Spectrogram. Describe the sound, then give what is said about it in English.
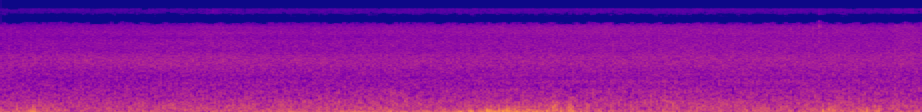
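Steady wind roars as a broad, continuous hiss with a low rumble, swelling noticeably near the middle and then easing back to an even level. No voices. “You're going to hear lots of wind today.”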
